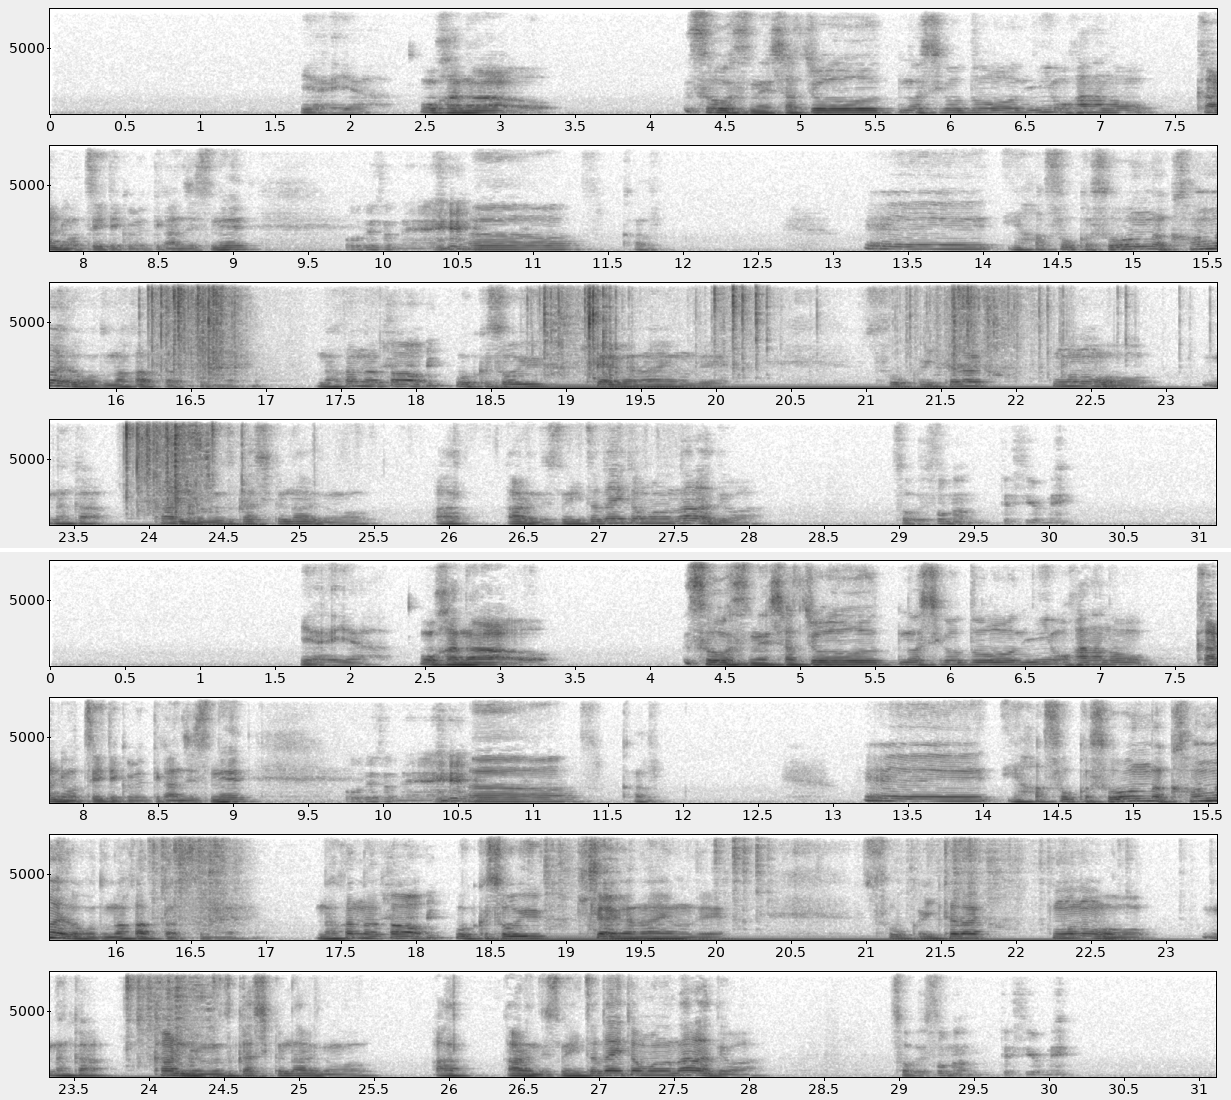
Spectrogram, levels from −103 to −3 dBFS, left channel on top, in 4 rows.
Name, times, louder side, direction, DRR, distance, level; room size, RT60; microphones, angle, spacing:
voice 1, 1.7-3.3 4.2-7.3 7.6-9.5 10.4-11.3 11.7-11.8 13.2-16.9 17.3-20.1 20.5-20.6 21.0-21.8 22.2-22.9 23.2-23.7 24.0-25.5 25.9-28.1 29.0-29.3, right 4 dB, 65° right, 0.4 m, -36 dB
voice 2, 9.7-10.7 17.8-17.9 29.1-30.1, right 1 dB, 5° right, 0.4 m, -46 dB
sound 1, 16.1-17.0 17.8-17.9 18.7-19.6 19.9-20.7 21.2-22.4 22.7-22.8 23.1-23.3 23.8-24.6 25.1-25.2, left 10 dB, 80° left, 0.3 m, -39 dB
Bass guitar, 18.5-23.3 23.6-24.7, left 1 dB, 60° left, 0.7 m, -47 dB
2.4 x 2.2 x 2.4 m
head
